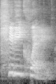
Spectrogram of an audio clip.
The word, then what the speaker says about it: Quitaque: So Pole Canyon is located about 8 miles south of a town called Quitaque. Oh yeah, how do you spell that? You asked the wrong person. So Q-U-I-T-Q-U-I-T. It's pronounced Quitaque.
